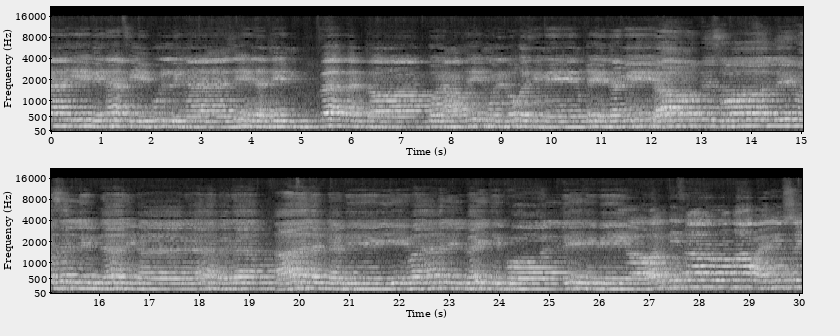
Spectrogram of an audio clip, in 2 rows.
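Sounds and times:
man chanting devotional poem: 0.0s - 30.0s.

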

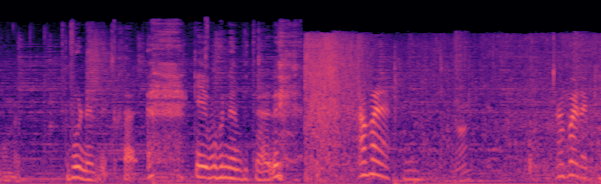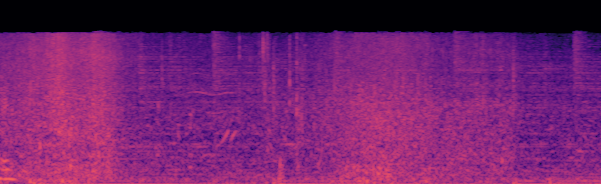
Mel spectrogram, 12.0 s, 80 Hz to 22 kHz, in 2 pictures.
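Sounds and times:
wind: 2.9s - 12.0s.

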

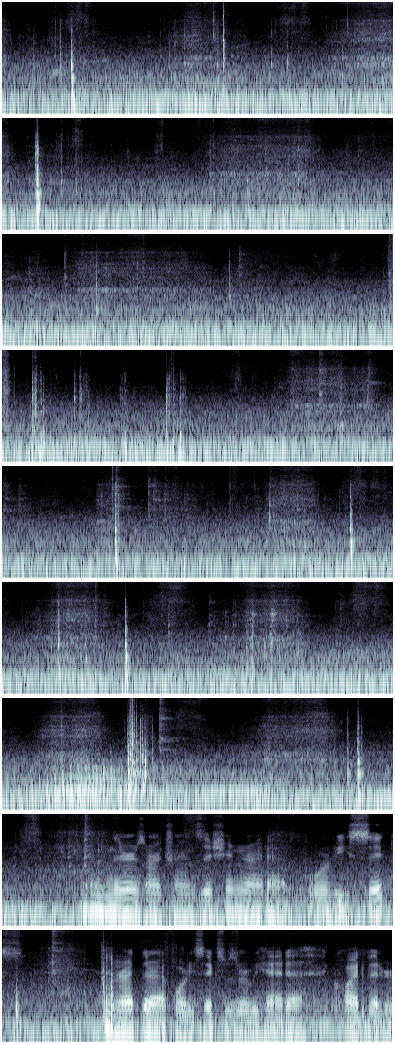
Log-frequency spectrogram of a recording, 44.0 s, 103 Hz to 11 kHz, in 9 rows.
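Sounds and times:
low engine hum: 0.0s - 43.9s.

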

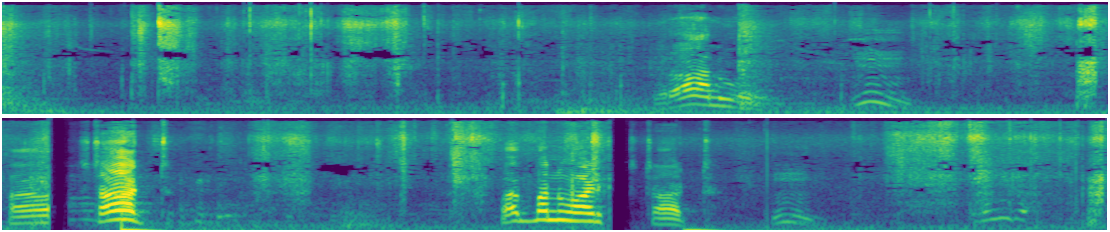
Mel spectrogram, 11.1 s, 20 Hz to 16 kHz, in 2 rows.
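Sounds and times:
feet scuffling on dirt: 0.0s - 3.2s, 6.7s - 8.6s, 9.8s - 11.0s.

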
